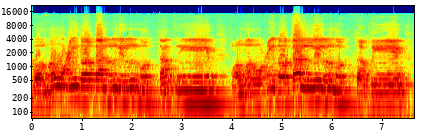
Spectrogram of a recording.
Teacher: Nun tidak mendengung tapi langsung ke huruf lam. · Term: idgham bila gunna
